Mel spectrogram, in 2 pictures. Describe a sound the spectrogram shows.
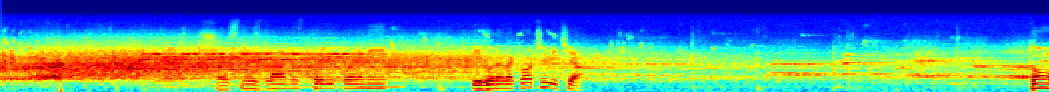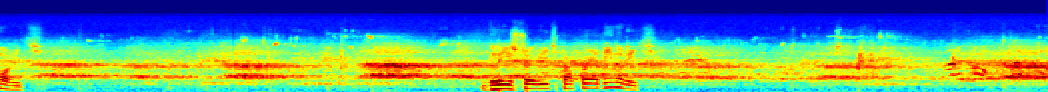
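A large crowd roars and chants in an echoing arena.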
